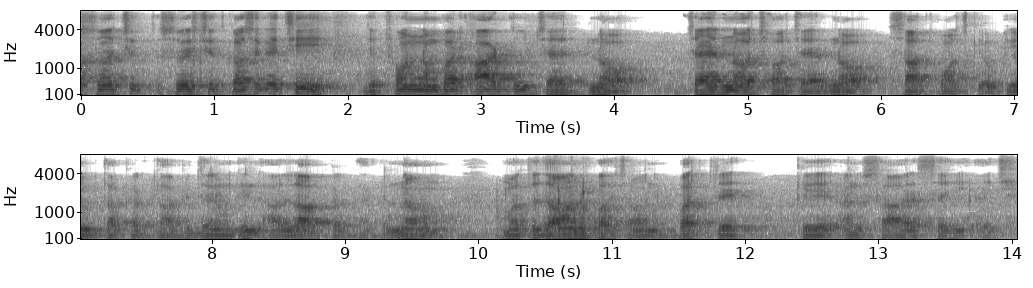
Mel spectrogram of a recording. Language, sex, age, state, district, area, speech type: Maithili, male, 45-60, Bihar, Madhubani, urban, read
